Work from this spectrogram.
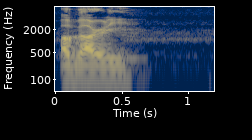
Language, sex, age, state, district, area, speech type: Nepali, male, 45-60, West Bengal, Darjeeling, rural, read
